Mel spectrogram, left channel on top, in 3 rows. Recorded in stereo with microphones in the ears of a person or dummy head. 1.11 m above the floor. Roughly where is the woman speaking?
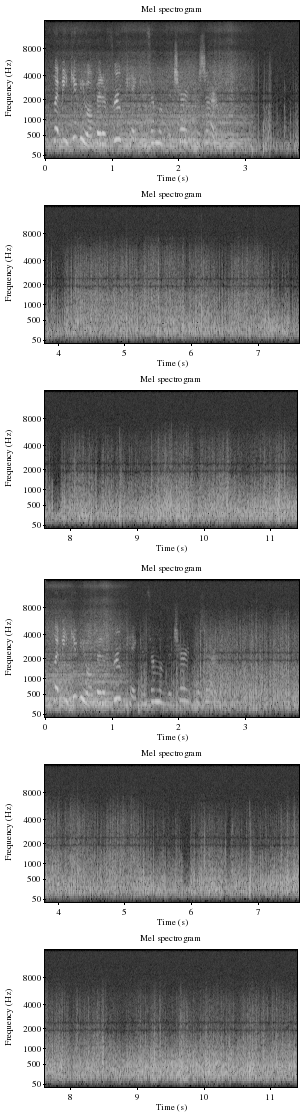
Centre.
